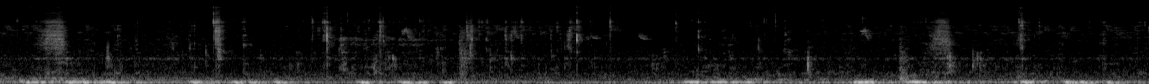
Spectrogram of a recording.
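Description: Close-miked chewing of a handful of rice and curry, with irregular low thuds and wet mouth smacks, quieter about halfway through. Fingers mixing the rice on a steel plate.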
